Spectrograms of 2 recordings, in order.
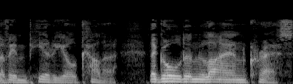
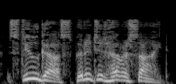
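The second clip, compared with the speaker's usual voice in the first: higher-pitched soldier's answer; lieutenant reporting; 10 semitones higher than usual. A narrator's reading. A lieutenant tells Paul where Chani went, higher-voiced report. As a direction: answer your leader in a higher voice.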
